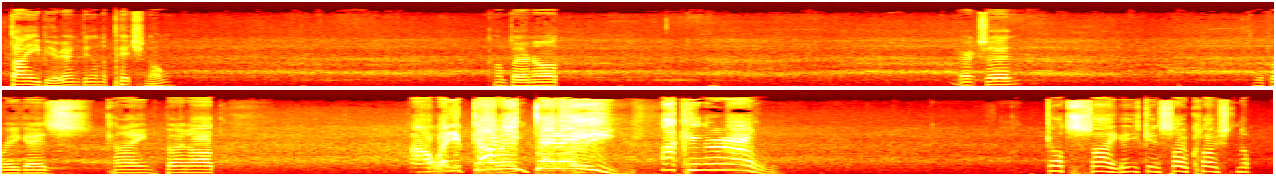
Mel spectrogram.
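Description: A large stadium crowd murmurs and hums steadily in the distance.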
